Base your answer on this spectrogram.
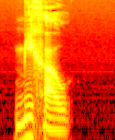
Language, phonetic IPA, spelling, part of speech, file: Polish, [ˈmʲixaw], Michał, proper noun, Pl-Michał.ogg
